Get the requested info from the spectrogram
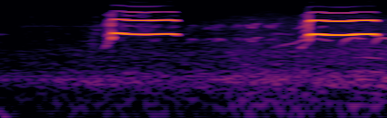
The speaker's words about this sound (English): In spring, the male long-billed curlew sings his bubbling song, stitching a zigzag across the sky. Seeing it rise on rapidly beating wings, then glide down, we're witnessing its mating display.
